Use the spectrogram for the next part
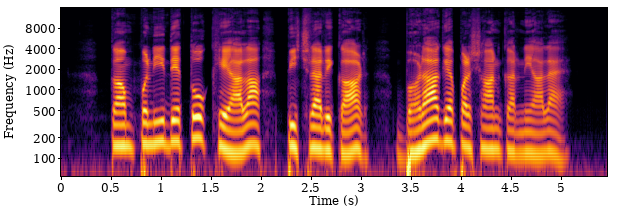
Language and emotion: Dogri, disgusted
